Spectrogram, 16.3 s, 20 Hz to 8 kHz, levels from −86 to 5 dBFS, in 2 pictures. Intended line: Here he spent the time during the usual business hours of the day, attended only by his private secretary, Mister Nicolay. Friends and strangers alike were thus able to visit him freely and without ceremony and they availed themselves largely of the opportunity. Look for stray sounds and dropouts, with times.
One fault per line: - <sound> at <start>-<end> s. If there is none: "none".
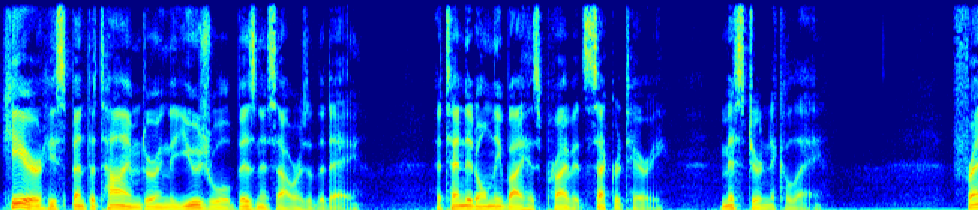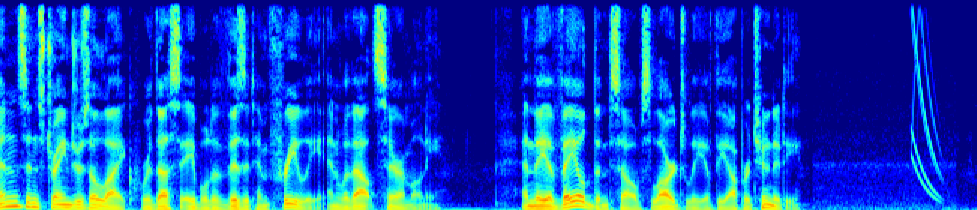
- chirp at 15.7-16.0 s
